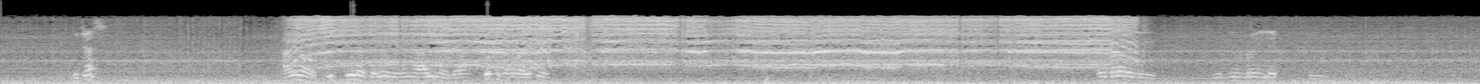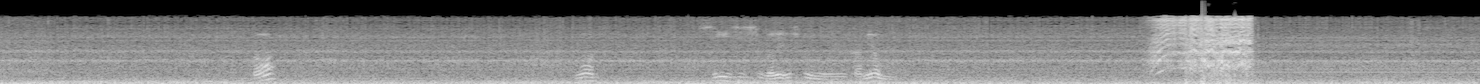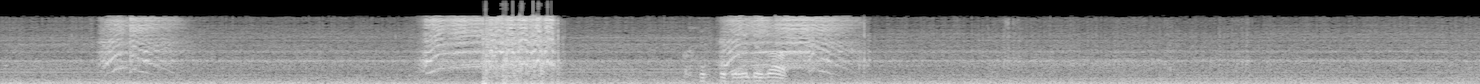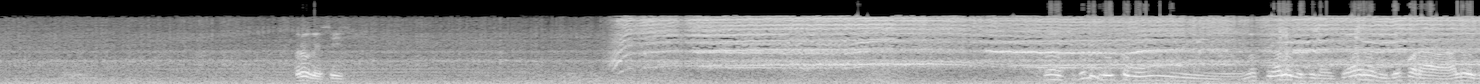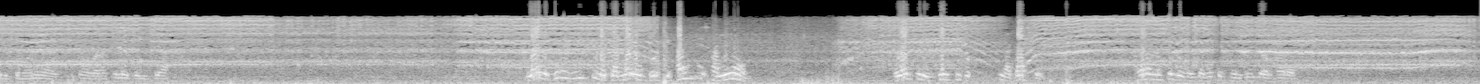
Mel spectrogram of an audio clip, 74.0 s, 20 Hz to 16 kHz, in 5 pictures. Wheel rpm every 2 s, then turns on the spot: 10, 90, 220, 220, 220, 170, 20, 10, 0, 0, 0, 0, 0, 90, 0, 20, 10, 130, 70, 20, 20, 0, 10, 20, 20, 120, 210, 220, 230, 230, 230, 230, 190, 30, 130, 220, 210.
0-2 12-16 36-42 44-50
